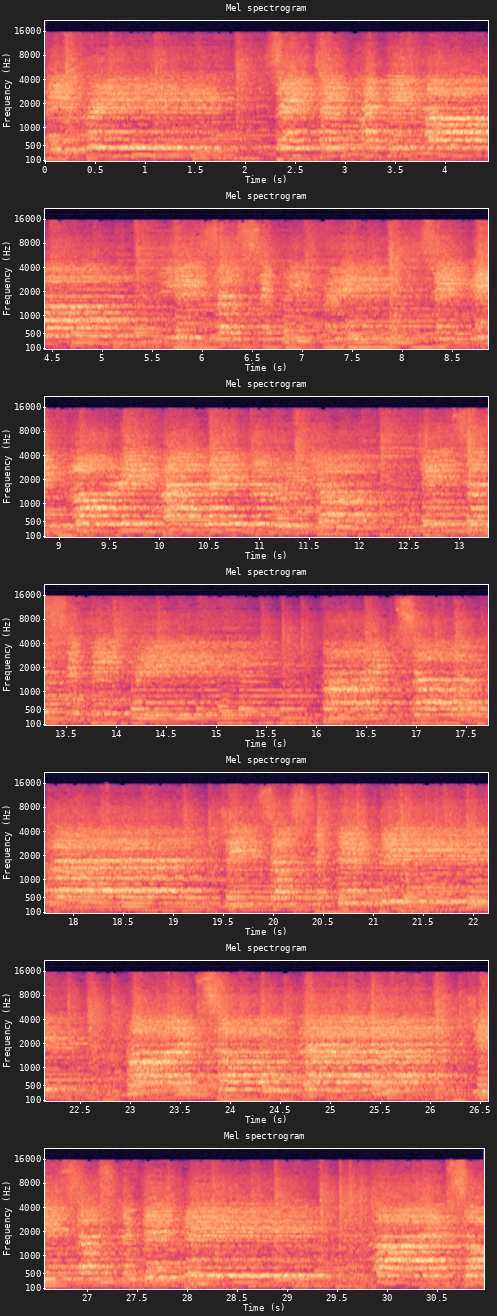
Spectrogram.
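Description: Salvation Army songster choir singing a gospel song in harmony, in long sustained phrases.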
